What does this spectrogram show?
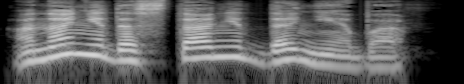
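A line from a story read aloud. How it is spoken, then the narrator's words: Plain. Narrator (Russian): сказал Демиург Мазукта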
